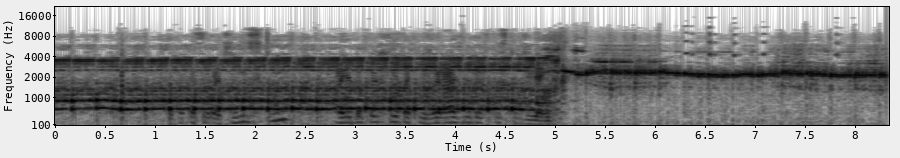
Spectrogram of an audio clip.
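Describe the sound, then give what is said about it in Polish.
A layered electronic drone suddenly gives way to a single clean, high-pitched tone from an echolocation device set to a 5-metre range and played through a speaker, the tone reflecting off the ceiling; it holds steadily with slight wavering until the end. No one speaks. “A ten wysoki dźwięk, wtedy czysty, to jest sufit.”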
